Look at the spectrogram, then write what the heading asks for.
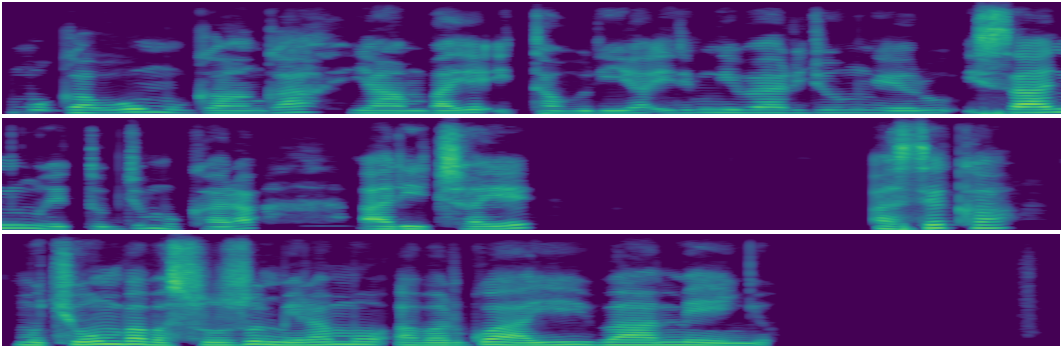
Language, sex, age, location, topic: Kinyarwanda, female, 25-35, Kigali, health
